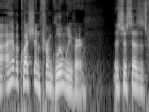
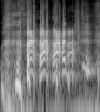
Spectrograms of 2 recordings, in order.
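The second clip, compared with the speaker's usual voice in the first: high burst of laughter; cracking up after the flub; laughing fit. Real, not acted. Breaks up mid-reading.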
